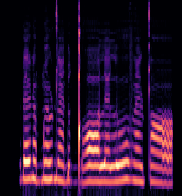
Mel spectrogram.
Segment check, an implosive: present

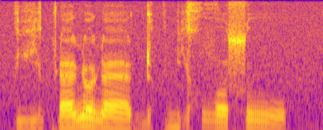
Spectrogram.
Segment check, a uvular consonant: absent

